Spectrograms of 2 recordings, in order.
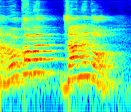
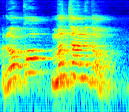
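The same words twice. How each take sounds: First: रोको मत joined, break, then जाने दो; pause after मत. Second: रोको set apart, then मत जाने दो together; pause after रोको. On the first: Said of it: "यदि उसने ये कहा होता". (रोको मत साथ में, फिर ठहरकर जाने दो) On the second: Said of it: "और उसने क्या कहा?". (रोको पर रुककर, मत जाने दो एक साथ) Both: Shown as a demonstration.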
